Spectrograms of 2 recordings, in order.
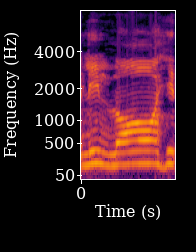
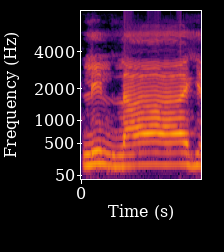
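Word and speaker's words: لِلَّهِ: আমরা যখন মিছিলের সময় হচ্ছে কি দেই তাকবীর দেই আমরা কি বলি যে লিল্লাহি তাকবীর তাই কি বলি না আমরা কি বলি লিল্লাহি তাকবীর মানে কি লামটাকে আমরা চিকন করে পড়ি ঠিক আছে লামটাকে আমরা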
